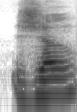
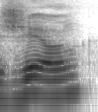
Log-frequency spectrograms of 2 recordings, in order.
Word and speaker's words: Jean: escreve ousmane sembene e Jan que é Jean rouch que se escreve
